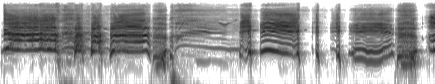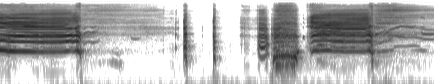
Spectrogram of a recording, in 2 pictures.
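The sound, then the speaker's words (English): A person lets out a series of loud, high-pitched screams and squeals in choppy bursts, separated by short breathy gasps and brief pauses. “You're screaming.”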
